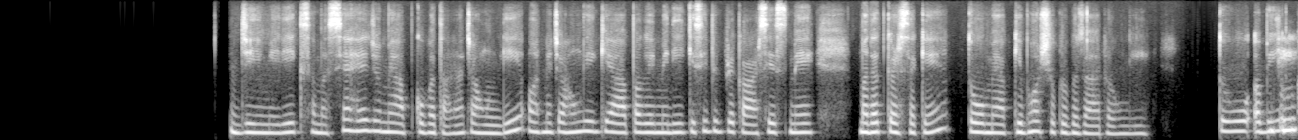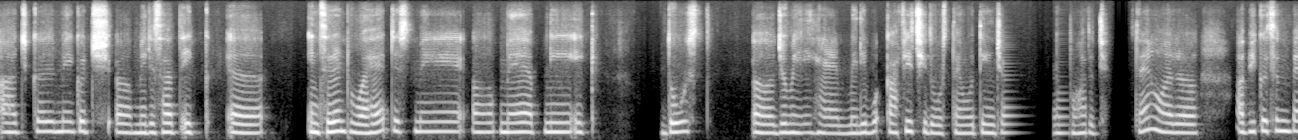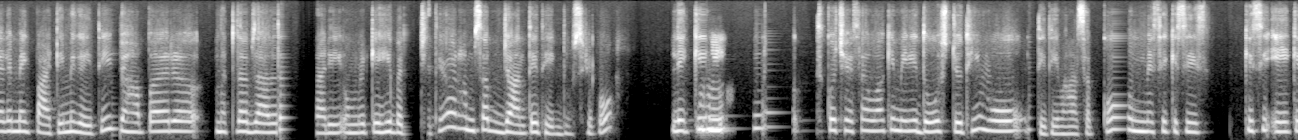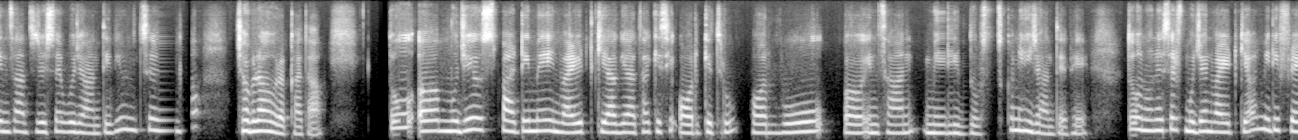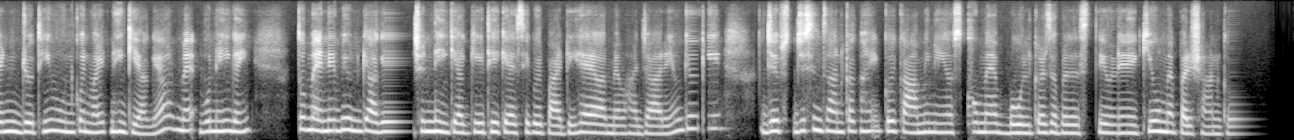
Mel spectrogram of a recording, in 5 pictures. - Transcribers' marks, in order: static; tapping; in English: "इंसिडेंट"; distorted speech; in English: "पार्टी"; in English: "पार्टी"; in English: "इनवाइट"; in English: "थ्रू"; in English: "इनवाइट"; in English: "फ्रेंड"; in English: "इनवाइट"; in English: "मेंशन"; in English: "पार्टी"
- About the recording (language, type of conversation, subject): Hindi, advice, मैं दोस्त के साथ हुई गलतफहमी कैसे दूर करूँ और उसका भरोसा फिर से कैसे बहाल करूँ?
